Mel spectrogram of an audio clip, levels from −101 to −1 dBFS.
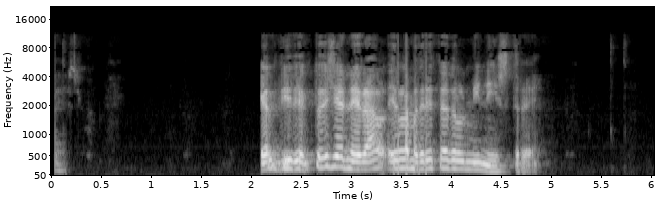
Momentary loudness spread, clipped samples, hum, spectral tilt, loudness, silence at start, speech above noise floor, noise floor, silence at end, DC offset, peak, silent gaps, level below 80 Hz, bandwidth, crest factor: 13 LU; under 0.1%; none; -5.5 dB/octave; -18 LUFS; 0.05 s; 61 dB; -79 dBFS; 1.2 s; under 0.1%; -2 dBFS; none; -60 dBFS; 11.5 kHz; 20 dB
